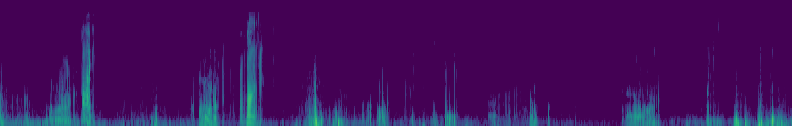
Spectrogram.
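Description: Loud, deep gurgling and rumbling bursts with quiet gaps between them: stomach growling on an empty stomach, a normal finding.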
